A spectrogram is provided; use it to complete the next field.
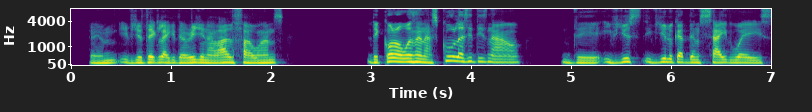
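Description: On a very clean recording with a silent background, a man with a Spanish accent talks at a very fast pace in a fairly high pitch. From Spain. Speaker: startup founder and product designer. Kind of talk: casual interview. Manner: halting, frequent repetitions.

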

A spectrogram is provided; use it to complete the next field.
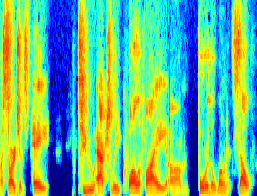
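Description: In a normal speaking voice of medium pitch, a man talks at a fairly slow pace with fairly even intonation. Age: 20s. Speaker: Marine Corps drill instructor, real estate investor. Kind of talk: interview.

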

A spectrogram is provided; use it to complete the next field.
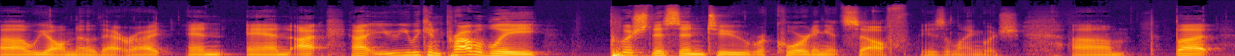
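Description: A man with an American accent is speaking. He talks at a fairly slow pace and medium pitch. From Texas. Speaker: music licensing company co-founder. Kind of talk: casual interview chat. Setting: studio.

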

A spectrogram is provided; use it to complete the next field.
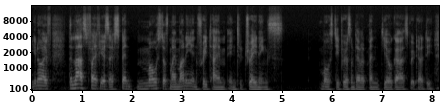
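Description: A man with a German accent, fairly low in pitch, at a fairly quick pace. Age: 30s. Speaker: meditation coach and yoga teacher. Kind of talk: casual interview.

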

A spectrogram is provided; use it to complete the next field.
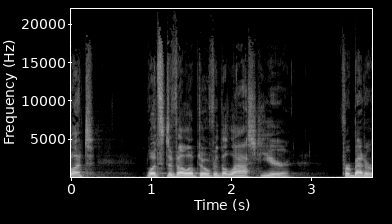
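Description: With an American accent, a man talks at a medium pitch with lively intonation. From New York City. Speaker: podcast host. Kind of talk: solo commentary podcast.

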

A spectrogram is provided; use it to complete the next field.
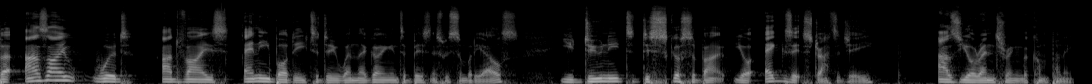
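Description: On a very clean recording with a silent background, a man with an unremarkable speaking voice and a fairly low pitch talks at a moderate pace with lively intonation. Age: 30s. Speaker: SEO agency co-founder. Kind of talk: podcast interview.

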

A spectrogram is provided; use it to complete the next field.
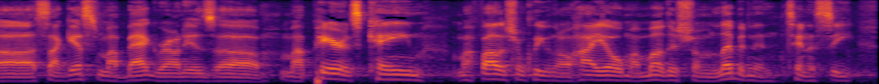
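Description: A man's fairly quick delivery, fairly low in pitch, with a fairly bright tone and ordinary pitch variation.

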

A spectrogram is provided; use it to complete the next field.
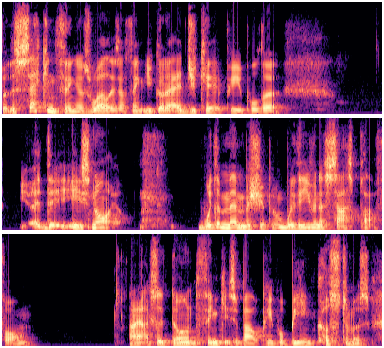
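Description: Against a quiet background, a man with a British accent speaks with long, frequent pauses. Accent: British English, regional. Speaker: entrepreneur and podcaster. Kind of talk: casual interview chat. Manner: friendly, jokey.

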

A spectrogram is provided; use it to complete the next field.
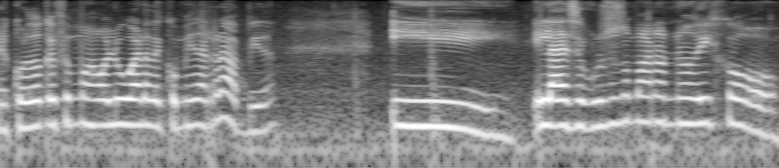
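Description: A woman's high-pitched voice at a fairly quick pace. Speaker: youth motivational speaker. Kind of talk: radio panel discussion. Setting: radio studio.

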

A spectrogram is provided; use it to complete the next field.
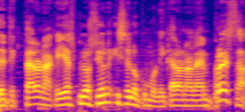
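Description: A man's bright, sharp voice with a Spanish accent at a very fast pace. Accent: Peninsular Spanish. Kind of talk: news report. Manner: brisk, chatty, colloquial delivery with sarcastic, irreverent asides; fast-paced, rattling off headlines one after another.

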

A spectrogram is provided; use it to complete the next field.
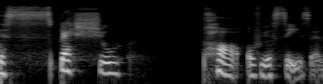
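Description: The voice has a British accent. Its tone is dark and mellow. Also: woman. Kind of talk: casual devotional talk.

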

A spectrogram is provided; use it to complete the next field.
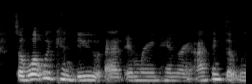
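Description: A woman with an Appalachian accent speaks at a fairly quick pace in a medium pitch. Her tone is dark and mellow. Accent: Appalachian Southern US. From East Tennessee / Southwest Virginia (Appalachia). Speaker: horn player and student success coach. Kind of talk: radio interview.

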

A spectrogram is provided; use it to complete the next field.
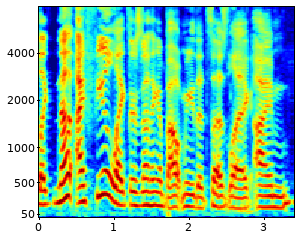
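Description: Lively in intonation, a woman speaks with a normal speaking voice and an American accent. Her pitch is medium and her pace moderate. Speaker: podcast co-host. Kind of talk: casual chat.

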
